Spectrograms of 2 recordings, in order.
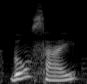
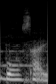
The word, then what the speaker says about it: bonsai: O termo bonsai em si é uma pronúncia japonesa do termo chinês anterior, Penzai.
